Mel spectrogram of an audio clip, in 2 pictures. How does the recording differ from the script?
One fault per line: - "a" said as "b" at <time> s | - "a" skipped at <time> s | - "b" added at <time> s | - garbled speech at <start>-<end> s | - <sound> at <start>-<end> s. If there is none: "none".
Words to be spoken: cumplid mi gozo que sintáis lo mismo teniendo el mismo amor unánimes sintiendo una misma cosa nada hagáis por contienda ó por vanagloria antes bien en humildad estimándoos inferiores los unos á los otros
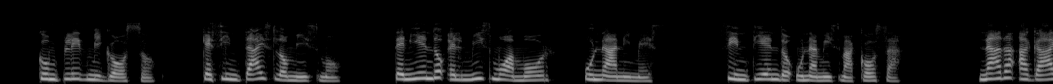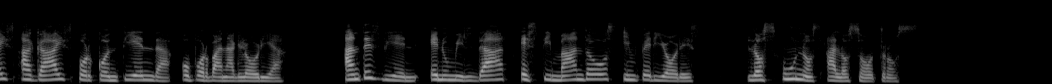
- "hagáis" added at 10.7 s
